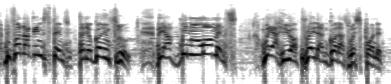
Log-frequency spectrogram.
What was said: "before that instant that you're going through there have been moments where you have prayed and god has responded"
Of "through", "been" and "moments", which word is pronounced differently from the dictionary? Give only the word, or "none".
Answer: none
